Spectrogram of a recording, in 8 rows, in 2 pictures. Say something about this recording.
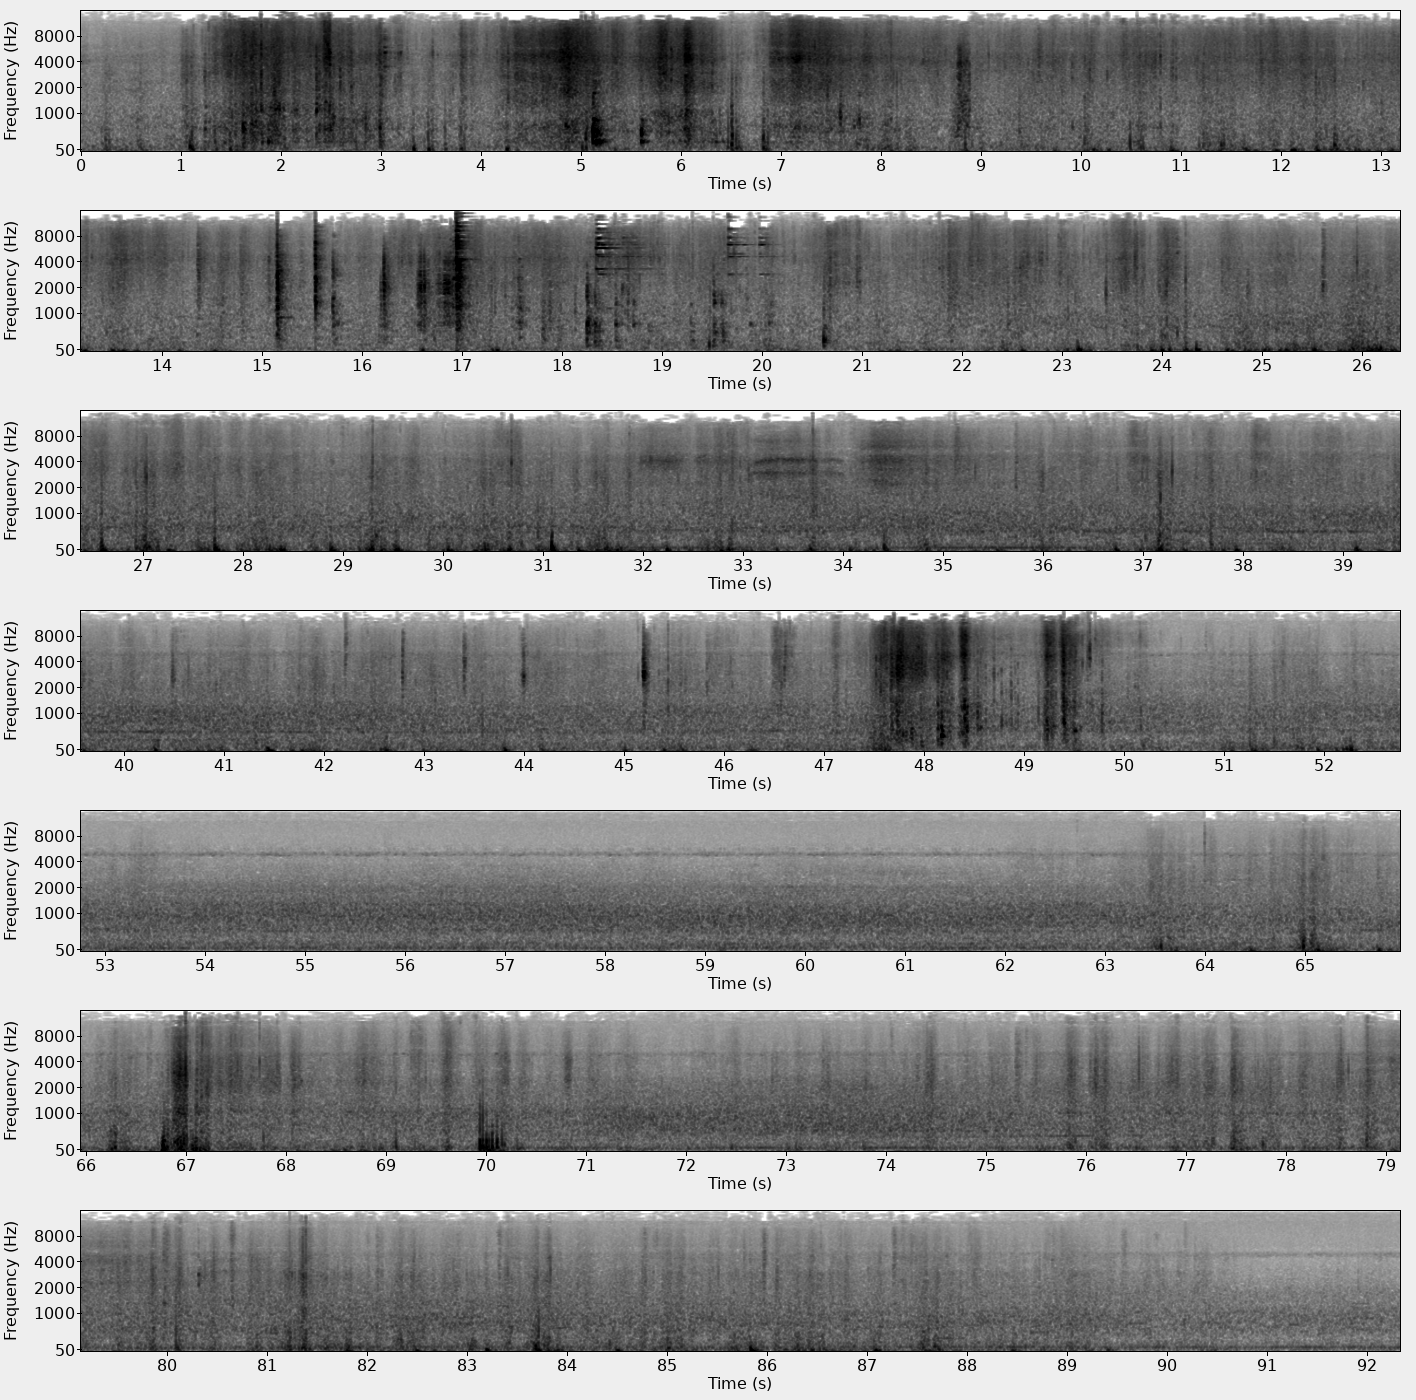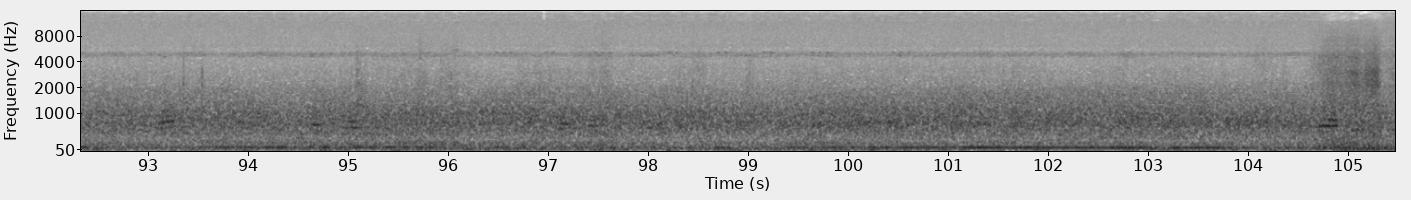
Taking out the trash with the DS-40 recording.
field-recording, garbage, trash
